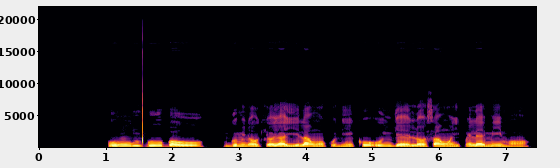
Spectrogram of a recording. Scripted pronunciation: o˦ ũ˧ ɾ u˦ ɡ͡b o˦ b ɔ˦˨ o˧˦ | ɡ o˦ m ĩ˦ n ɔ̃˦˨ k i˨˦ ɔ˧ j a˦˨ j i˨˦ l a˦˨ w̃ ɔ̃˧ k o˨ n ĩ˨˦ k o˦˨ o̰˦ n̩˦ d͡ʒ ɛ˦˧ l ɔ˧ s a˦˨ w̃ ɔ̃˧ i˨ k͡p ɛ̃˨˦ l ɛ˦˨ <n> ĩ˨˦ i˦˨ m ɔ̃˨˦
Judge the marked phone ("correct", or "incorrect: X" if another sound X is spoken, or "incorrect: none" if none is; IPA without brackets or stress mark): incorrect: m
